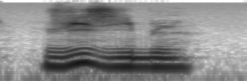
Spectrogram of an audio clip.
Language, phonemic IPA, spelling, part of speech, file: French, /vi.zibl/, visible, adjective, Fr-visible.ogg
- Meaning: visible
